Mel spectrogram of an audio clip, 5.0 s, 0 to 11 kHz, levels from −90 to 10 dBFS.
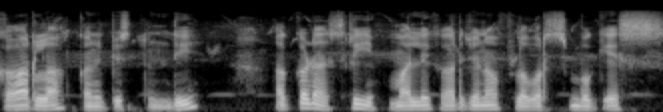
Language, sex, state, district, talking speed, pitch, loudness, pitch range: Telugu, male, Andhra Pradesh, Sri Satya Sai, 110 wpm, 100 Hz, -18 LUFS, 95-110 Hz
